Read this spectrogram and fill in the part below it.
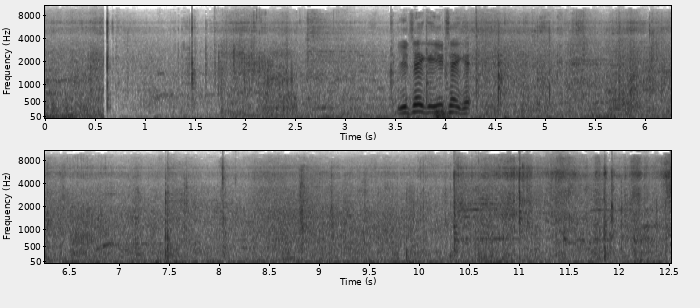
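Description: A hockey stick clacks against a puck.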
